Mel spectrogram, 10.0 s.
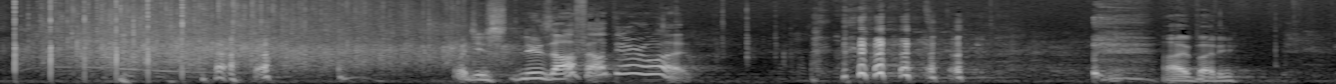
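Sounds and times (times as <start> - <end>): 
crowd clapping: 0.0 - 4.3
laughter: 0.9 - 2.8, 5.8 - 8.4
speech: 1.6 - 2.2, 3.4 - 5.3, 6.4 - 7.4, 8.8 - 9.4.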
